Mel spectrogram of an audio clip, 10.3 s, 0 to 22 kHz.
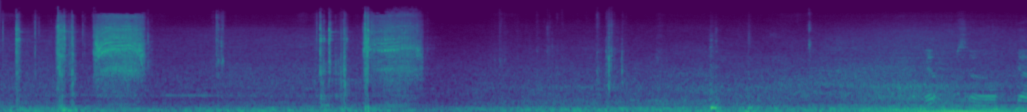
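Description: A power tool takes a wheel off a BMW E30 with a dual-caliper brake setup, giving two short, loud mechanical bursts early on, followed by quieter garage noise.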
